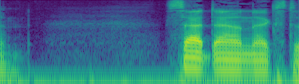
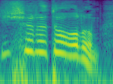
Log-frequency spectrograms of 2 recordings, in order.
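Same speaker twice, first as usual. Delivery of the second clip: much higher and louder, a shrill-edged reproach; mock scolding cry; 5 dB louder, faster than usual. Storming woman rebukes the man, high mock scold. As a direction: snap it at him high and hard.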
